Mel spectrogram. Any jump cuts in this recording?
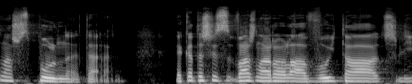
yes; 1 cut; at 1.6 s

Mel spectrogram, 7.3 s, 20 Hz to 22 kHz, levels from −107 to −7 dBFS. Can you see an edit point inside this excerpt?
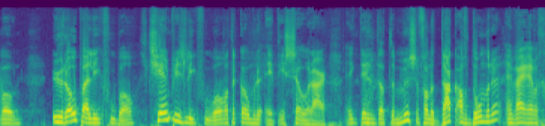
yes; 1 cut; at 4.5 s

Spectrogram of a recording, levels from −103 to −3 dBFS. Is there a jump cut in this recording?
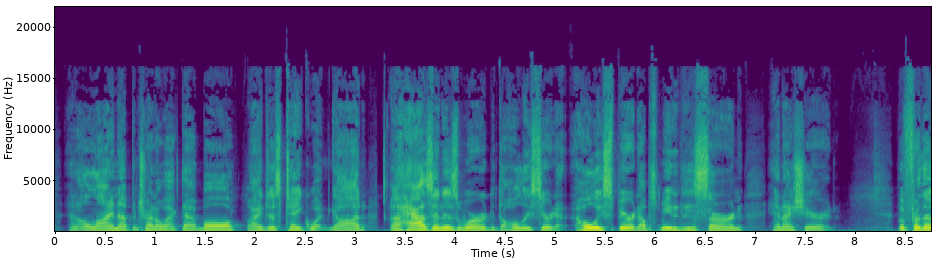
yes; 2 cuts; at 1.9 s, 3.2 s

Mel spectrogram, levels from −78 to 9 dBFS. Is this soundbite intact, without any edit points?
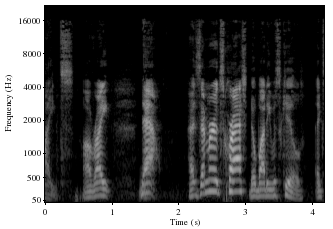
no; 1 cut; at 3.0 s

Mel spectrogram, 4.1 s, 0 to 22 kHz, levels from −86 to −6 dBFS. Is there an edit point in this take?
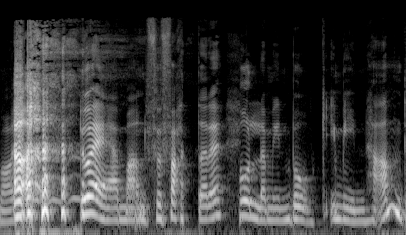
yes; 1 cut; at 2.4 s

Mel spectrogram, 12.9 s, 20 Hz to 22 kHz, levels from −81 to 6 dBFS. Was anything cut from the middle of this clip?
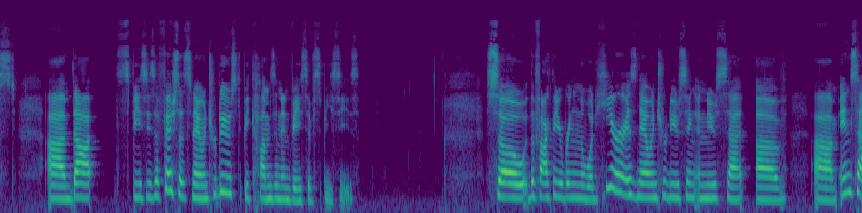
yes; 1 cut; at 7.1 s

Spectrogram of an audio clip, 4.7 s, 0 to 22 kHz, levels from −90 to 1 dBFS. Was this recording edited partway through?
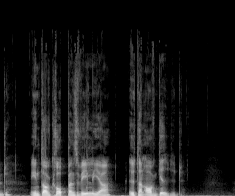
yes; 1 cut; at 2.5 s

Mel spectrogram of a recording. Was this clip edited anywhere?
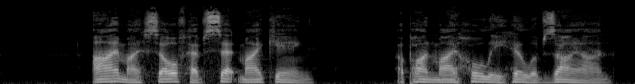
no; 0 cuts

